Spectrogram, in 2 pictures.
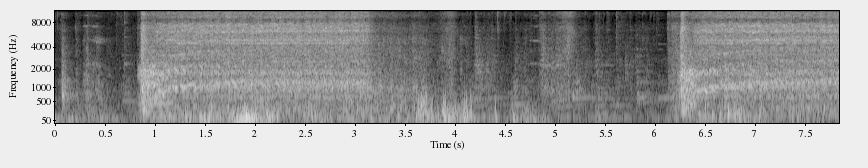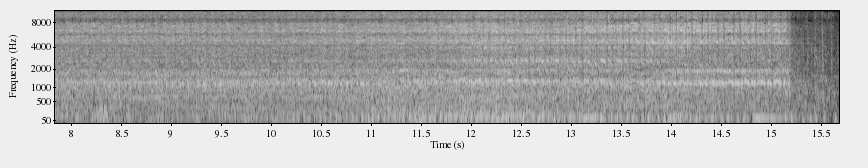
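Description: A car engine cranks and catches briefly, stumbles as if starved of fuel, then restarts and settles into a rough, loud, steady idle for the remaining ten seconds.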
